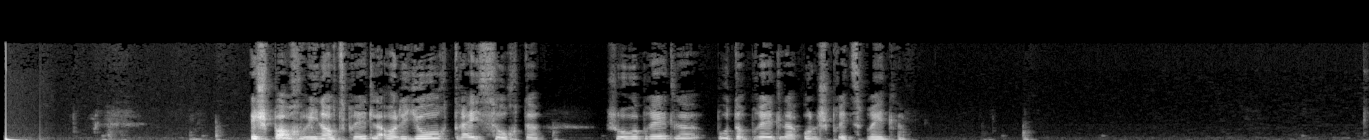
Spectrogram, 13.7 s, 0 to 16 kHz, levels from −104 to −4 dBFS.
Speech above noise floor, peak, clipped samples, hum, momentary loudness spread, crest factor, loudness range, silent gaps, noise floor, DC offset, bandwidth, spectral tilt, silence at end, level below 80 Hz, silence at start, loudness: 55 dB; 0 dBFS; under 0.1%; none; 16 LU; 24 dB; 13 LU; none; -77 dBFS; under 0.1%; 11.5 kHz; -5.5 dB/octave; 3.4 s; -38 dBFS; 0.05 s; -22 LUFS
